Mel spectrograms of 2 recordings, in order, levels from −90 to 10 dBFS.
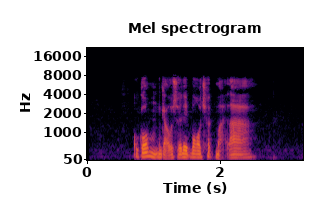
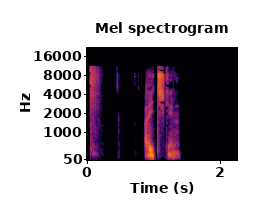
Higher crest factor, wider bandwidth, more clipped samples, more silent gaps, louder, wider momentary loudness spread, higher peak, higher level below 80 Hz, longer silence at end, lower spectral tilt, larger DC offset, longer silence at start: about the same, 20 dB vs 22 dB; second, 8 kHz vs 11.5 kHz; neither; second, none vs 0.25-0.43 s, 0.50-0.70 s, 0.79-0.84 s; second, -27 LUFS vs -17 LUFS; second, 12 LU vs 19 LU; second, -8 dBFS vs -2 dBFS; about the same, -62 dBFS vs -58 dBFS; about the same, 0.75 s vs 0.85 s; first, -5.5 dB/octave vs -2.5 dB/octave; neither; first, 0.7 s vs 0.05 s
